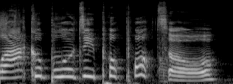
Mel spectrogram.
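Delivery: northern accent imitation. Streamer echoes the shopkeeper in mock northern English accent. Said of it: "Yorkshire Mancunian".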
